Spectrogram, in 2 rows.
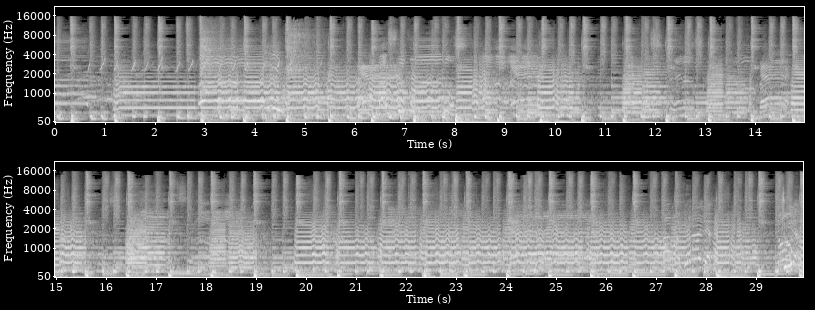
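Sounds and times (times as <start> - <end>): instrumental band music with brass: 0.0 - 29.9.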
